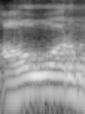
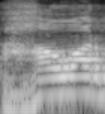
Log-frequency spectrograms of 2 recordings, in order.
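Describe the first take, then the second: First: The word begins with a vowel sound. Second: The word begins with an h sound. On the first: The speaker calls it right. "উচ্চারণ ভিত্তিতে আমরা এটাকে আওয়ার বলবো" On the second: The speaker calls it wrong. "আমরা হাওয়ার বলি না"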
